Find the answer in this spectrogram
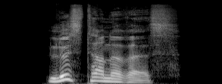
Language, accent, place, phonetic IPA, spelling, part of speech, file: German, Germany, Berlin, [ˈlʏstɐnəʁəs], lüsterneres, adjective, De-lüsterneres.ogg
- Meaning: strong/mixed nominative/accusative neuter singular comparative degree of lüstern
